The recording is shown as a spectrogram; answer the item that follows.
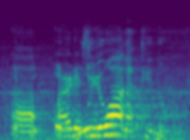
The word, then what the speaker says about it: Orgullo: Orgullo Latino. – Orgullo. – What does that mean? – The two L's are pronounced like Orgullo Latino.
